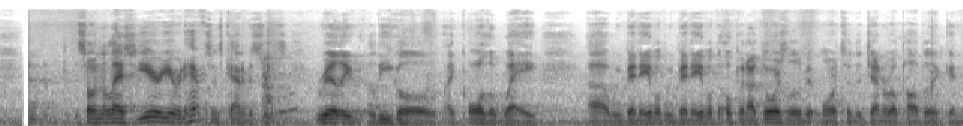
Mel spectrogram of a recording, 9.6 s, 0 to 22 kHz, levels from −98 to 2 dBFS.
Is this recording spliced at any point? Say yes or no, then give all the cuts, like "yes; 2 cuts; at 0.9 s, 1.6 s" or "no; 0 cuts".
yes; 3 cuts; at 2.0 s, 3.7 s, 6.6 s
